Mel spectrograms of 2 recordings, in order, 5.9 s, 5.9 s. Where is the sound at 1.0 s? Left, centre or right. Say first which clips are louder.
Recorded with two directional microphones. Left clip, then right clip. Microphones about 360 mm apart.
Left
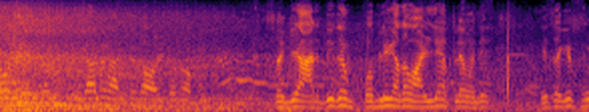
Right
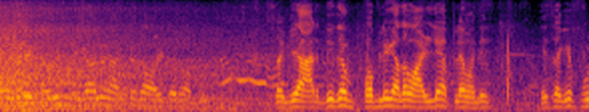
Right 3 dB; centre.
